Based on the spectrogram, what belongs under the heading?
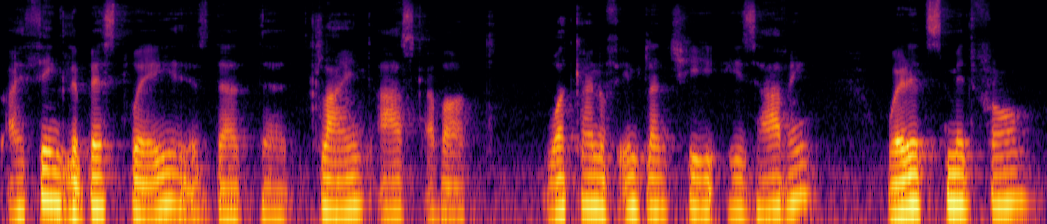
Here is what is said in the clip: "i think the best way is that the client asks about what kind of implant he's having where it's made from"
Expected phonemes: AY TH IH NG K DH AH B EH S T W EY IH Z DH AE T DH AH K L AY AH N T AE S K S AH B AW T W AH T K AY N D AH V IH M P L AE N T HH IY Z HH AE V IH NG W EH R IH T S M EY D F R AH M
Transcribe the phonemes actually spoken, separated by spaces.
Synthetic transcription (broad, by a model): AY TH IH NG K DH AH B EH S T W EY IH Z DH AE T DH AH K L AY AH N T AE S K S AH B AW T W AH T K AY N D AH V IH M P L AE N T HH IY Z HH AE V IH NG W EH R IH T S M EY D F R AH M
